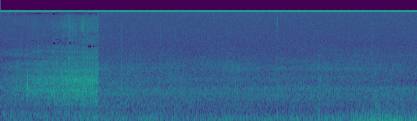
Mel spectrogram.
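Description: Wind rumbling on a camcorder microphone outdoors, with a rushing hiss that cuts off suddenly about two seconds in. The low rumble swells again near the end.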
